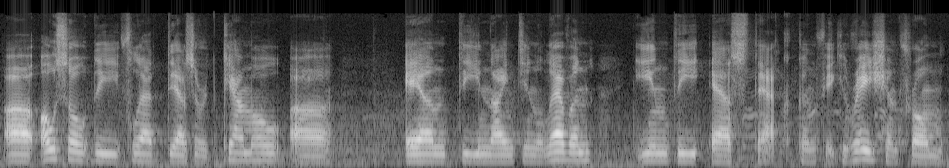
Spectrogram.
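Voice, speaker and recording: A woman's voice: fairly low pitch, steady tone, takes it slowly, a bit bright, a little hiss or hum. A woman with a head cold giving casual, rambling, wry video game commentary, with hesitations along the way.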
